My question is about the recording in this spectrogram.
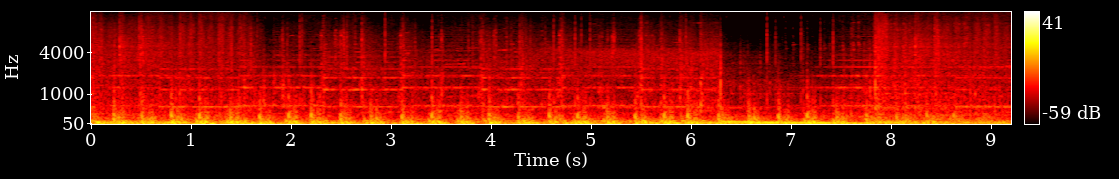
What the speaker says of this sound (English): these footsteps are getting a bit too close for me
